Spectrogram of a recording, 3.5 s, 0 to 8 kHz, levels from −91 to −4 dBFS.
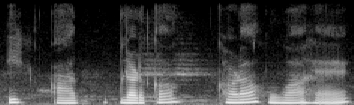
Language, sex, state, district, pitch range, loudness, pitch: Hindi, female, Delhi, New Delhi, 195-230 Hz, -17 LUFS, 210 Hz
